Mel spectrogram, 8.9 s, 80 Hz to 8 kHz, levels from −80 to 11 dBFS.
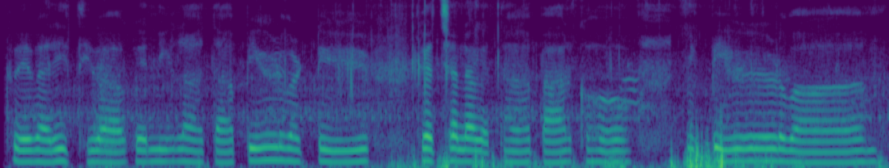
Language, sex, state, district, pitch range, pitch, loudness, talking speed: Hindi, female, Uttar Pradesh, Deoria, 190-205 Hz, 195 Hz, -27 LUFS, 100 wpm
